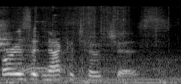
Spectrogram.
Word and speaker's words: Natchitoches: Hey from Natchitoches. Or is it Natchitoches? Natchitoches, Louisiana. It's definitely not pronounced the way it looks.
